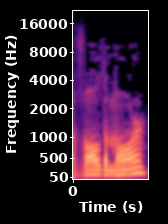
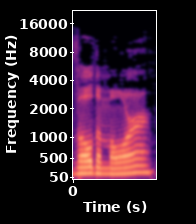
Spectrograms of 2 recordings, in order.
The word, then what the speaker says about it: Voldemort: That the T is supposed to be silent. Yeah, Voldemort. It's supposed to be Voldemort, but then in the movies they just started saying Voldemort, and she never corrected it, and they just...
